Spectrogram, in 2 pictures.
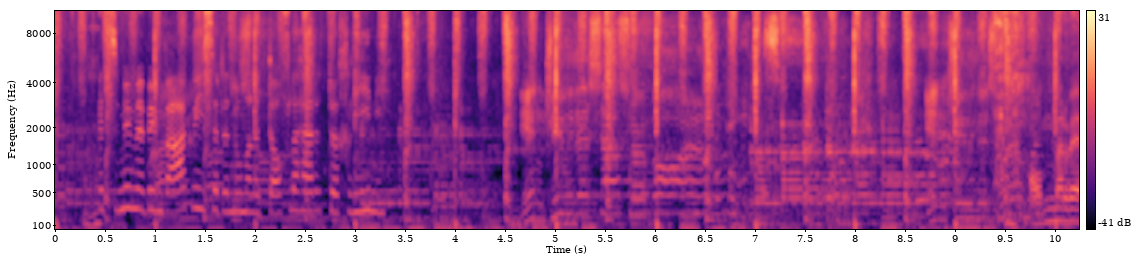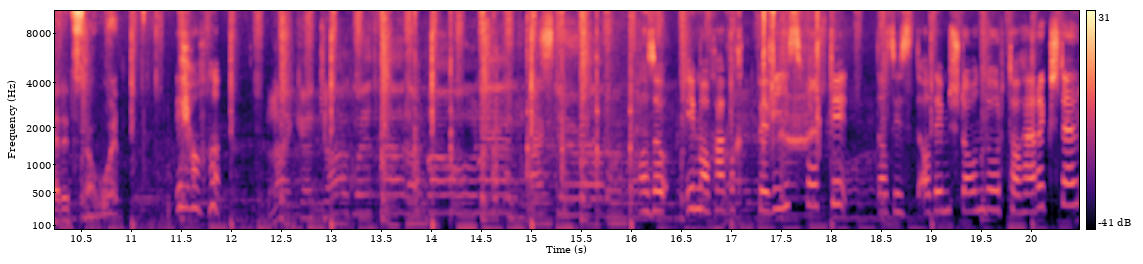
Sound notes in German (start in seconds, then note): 11.1 Lachend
